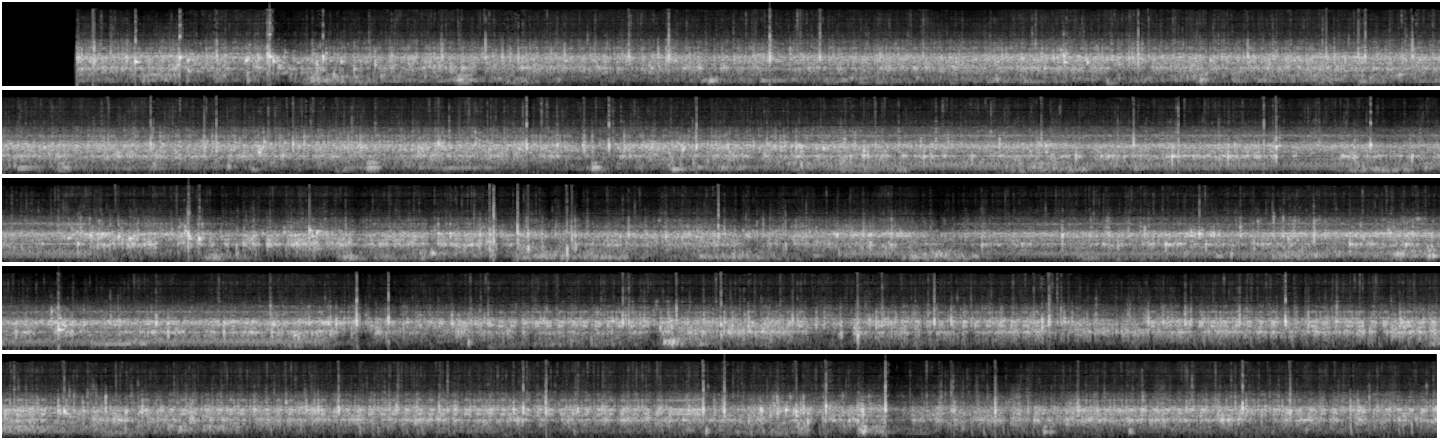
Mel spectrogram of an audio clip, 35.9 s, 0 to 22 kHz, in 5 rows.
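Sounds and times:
muffled underwater hum: 0:00.4 - 0:35.9
water gurgling: 0:00.4 - 0:35.9
low droning tone: 0:03.6 - 0:23.4.

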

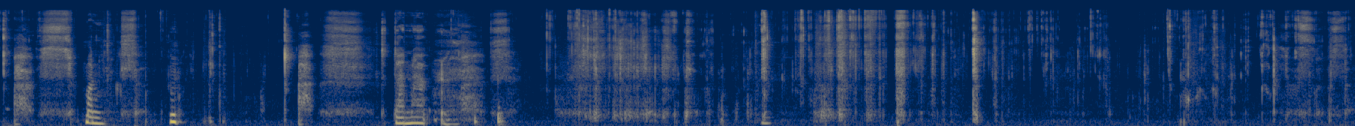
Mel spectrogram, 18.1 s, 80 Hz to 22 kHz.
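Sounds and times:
crunchy chewing: 0:07.3 - 0:18.0.

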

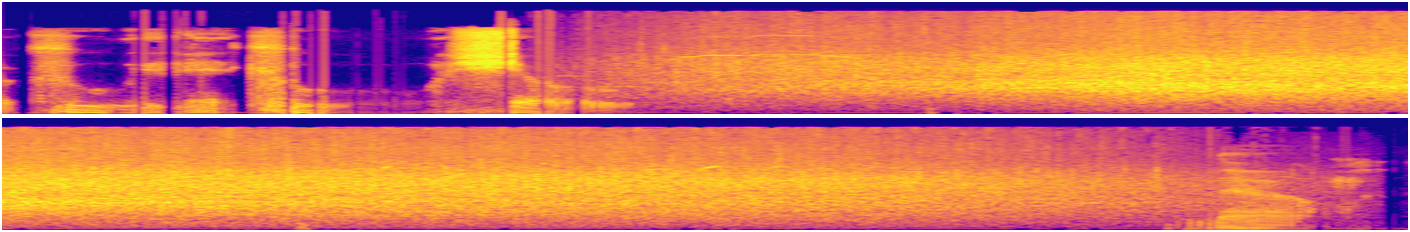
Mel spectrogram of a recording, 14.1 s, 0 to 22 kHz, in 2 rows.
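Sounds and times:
crowd applause: 0:02.8 - 0:13.7.

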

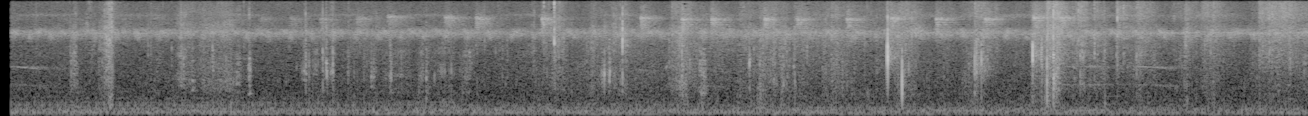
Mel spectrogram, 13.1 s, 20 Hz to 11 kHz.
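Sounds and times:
insects droning: 0:00.1 - 0:13.0.

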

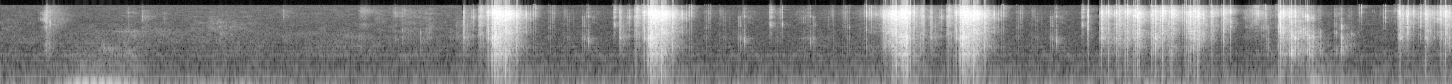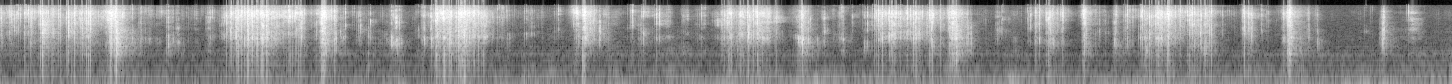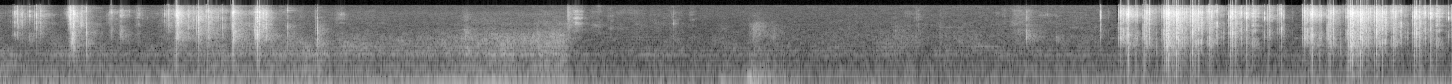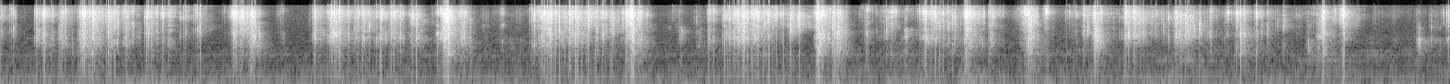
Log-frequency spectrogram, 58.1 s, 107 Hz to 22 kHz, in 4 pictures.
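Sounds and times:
dried clay cracking and crunching: 0:03.9 - 0:32.0, 0:40.0 - 0:58.0.

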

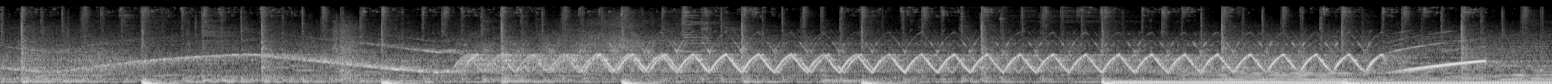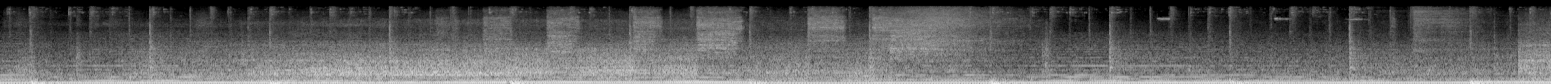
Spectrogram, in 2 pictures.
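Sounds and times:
fire engine siren: 0:00.0 - 0:15.3, 0:16.3 - 0:26.2
music with deep bass line: 0:00.0 - 0:31.0.

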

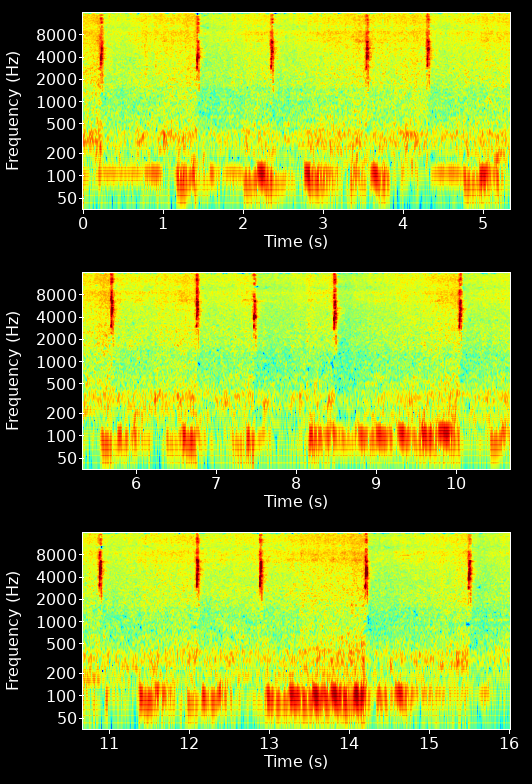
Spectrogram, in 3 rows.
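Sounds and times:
bird clicking calls: 0:00.2 - 0:00.4, 0:03.4 - 0:04.4, 0:12.0 - 0:13.1.

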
